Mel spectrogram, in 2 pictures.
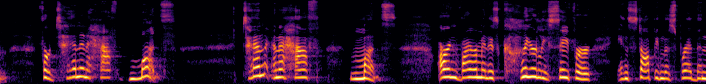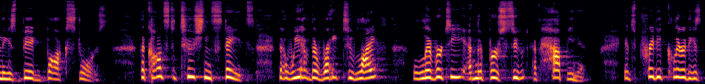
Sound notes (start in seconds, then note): none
